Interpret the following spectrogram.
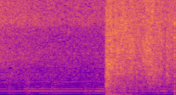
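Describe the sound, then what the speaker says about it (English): Mosquitoes buzz in Blighttown in Dark Souls, a thin insect whine that jumps to a louder, close, broadband swell in the second half of the brief moment. "Sad thing about these damn mosquitoes is they're never ending."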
